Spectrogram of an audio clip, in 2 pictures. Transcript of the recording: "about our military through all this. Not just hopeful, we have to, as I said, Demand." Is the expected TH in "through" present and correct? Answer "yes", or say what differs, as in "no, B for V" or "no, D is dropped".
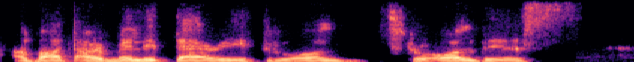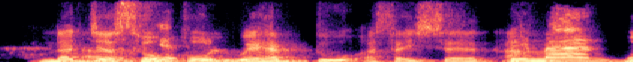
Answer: no, T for TH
